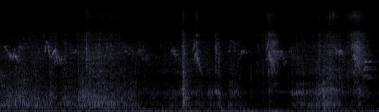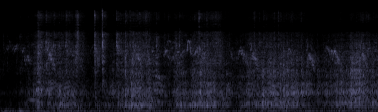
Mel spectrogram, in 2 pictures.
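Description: Outdoor birds calling, with a few sharp knocks or clicks in the first half.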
